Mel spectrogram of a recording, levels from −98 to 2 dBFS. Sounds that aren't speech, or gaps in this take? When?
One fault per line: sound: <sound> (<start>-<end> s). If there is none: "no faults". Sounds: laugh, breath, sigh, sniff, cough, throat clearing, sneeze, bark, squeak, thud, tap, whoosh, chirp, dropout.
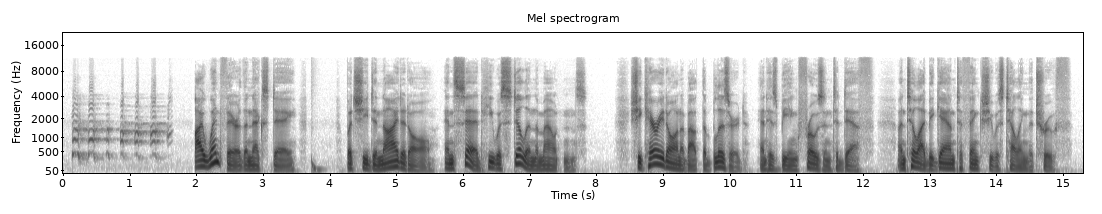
sound: laugh (0.1-1.7 s)
sound: thud (3.7-4.0 s)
